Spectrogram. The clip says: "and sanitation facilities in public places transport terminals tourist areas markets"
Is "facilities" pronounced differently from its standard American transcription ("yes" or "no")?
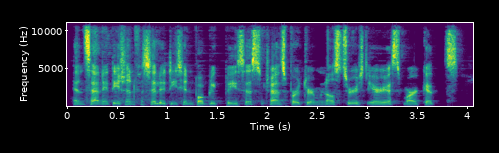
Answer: yes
